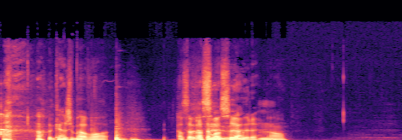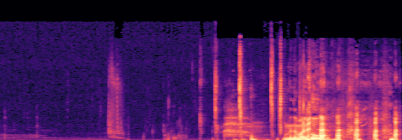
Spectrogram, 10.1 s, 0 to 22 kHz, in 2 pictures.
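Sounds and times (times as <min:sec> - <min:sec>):
speech: 0:00.1 - 0:01.5, 0:02.2 - 0:03.7, 0:08.6 - 0:10.0
wet smacking while eating: 0:06.3 - 0:08.7
laughter: 0:08.7 - 0:10.0.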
